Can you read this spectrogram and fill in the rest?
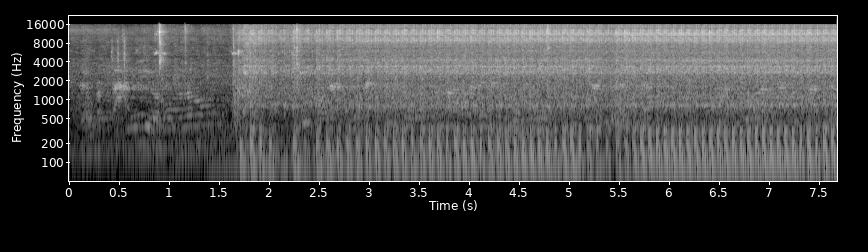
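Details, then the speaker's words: Honda Supra motorcycle after cam chain roller and sprocket replacement, carburetor still slightly troublesome: it starts after a short crank and settles into an even idle with no top-end ticking, plus the model's typical rapid exhaust pulsing. Normal idle. "ya cuma ciri khas daripada motor ini yaitu kayak ada suara sering-sering seperti itulah beda sama Grand sama legenda ya rasanya itu di knalpot ada suara yang sering-sering gitu itu ciri khas motor ini"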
